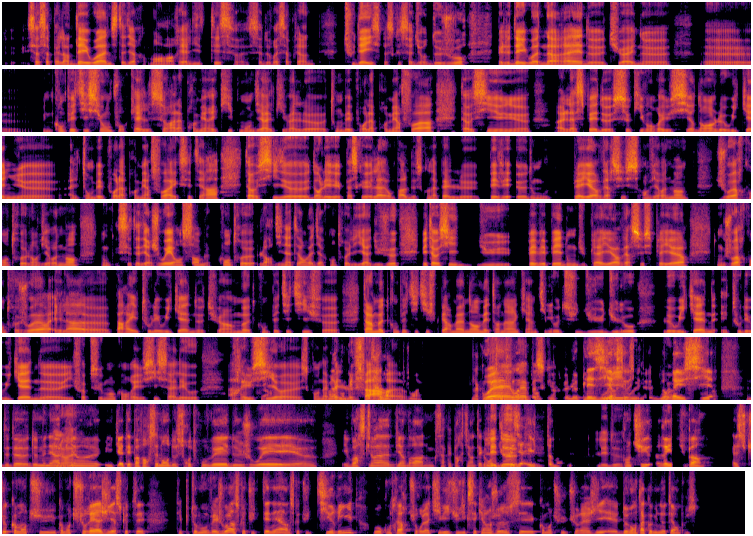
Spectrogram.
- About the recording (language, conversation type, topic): French, podcast, Quel jeu vidéo t’a offert un vrai refuge, et comment ?
- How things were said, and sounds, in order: in English: "day one"; in English: "two days"; in English: "day one"; drawn out: "heu"; tapping; in English: "player versus environment"; in English: "player versus player"; other background noise; stressed: "phare"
